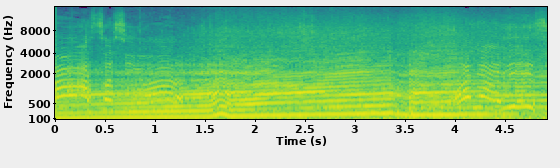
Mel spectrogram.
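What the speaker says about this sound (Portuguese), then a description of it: "Que saudade dessa moto solcando, mano!" A new motorcycle with only a bare exhaust pipe fitted revs loudly and close by, its engine note sweeping up and down over about five seconds with brief drops between throttle blips.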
